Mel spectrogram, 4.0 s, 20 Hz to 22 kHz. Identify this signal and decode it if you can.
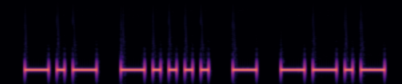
Morse code, heard as a keyed tone, about 15 wpm, 700 Hz. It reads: K6TQ
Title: USA Call Signs - 4 Characters - Repeated 3x - 15wpm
